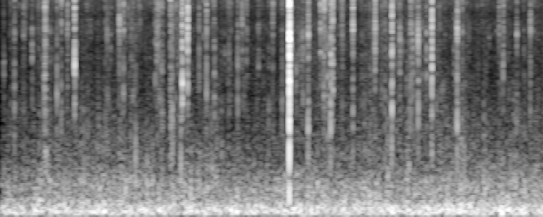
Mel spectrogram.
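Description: Crackling fire: a steady low rumble with scattered sharp pops, one louder pop about two seconds in.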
